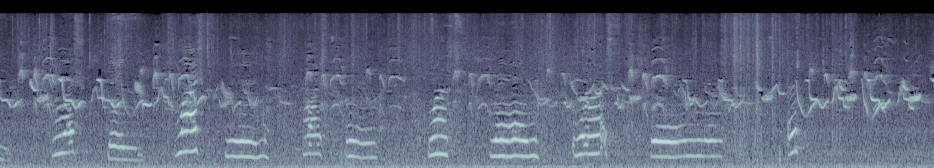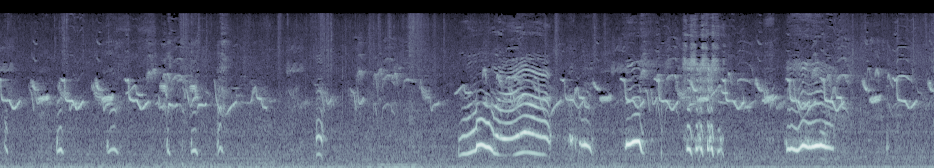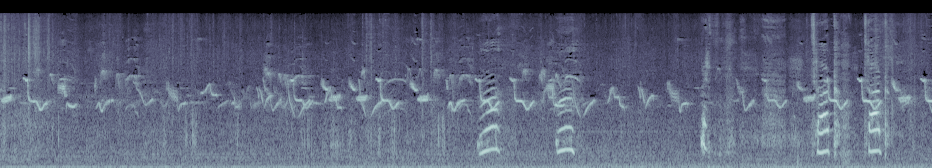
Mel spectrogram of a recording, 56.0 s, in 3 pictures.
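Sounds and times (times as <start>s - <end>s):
birds chirping: 0.0s - 56.0s
toddler calling out: 11.4s - 12.2s, 27.8s - 30.6s, 46.8s - 47.6s, 48.4s - 49.1s, 53.6s - 55.2s.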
